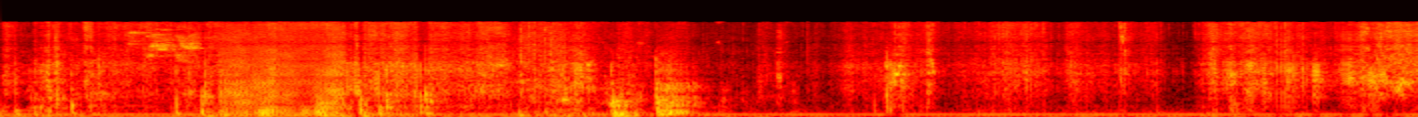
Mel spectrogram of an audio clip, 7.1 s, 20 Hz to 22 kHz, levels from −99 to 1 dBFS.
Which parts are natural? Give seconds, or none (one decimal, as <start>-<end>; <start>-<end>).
0.0-1.1; 1.7-7.1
